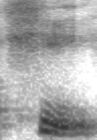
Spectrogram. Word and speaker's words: Qi: feminine energy and this energy is called key it's spelled Qi um so this energy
